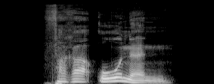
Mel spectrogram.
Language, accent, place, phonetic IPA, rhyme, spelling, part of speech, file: German, Germany, Berlin, [faʁaˈoːnən], -oːnən, Pharaonen, noun, De-Pharaonen.ogg
- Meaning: plural of Pharao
